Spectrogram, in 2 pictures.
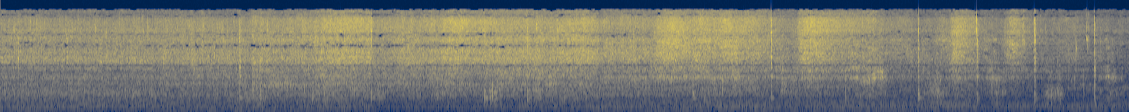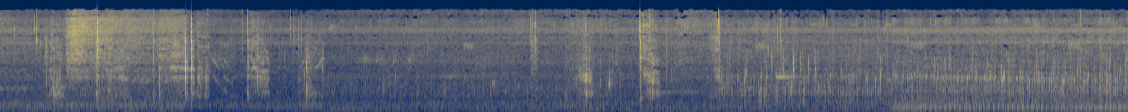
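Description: Chicken curry frying in hot oil in a steel kadai. A loud sizzle starts suddenly and fades after about ten seconds. Then a metal spatula scrapes and clicks against the pan as the curry is stirred, and a steady low sound sets in near the end.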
